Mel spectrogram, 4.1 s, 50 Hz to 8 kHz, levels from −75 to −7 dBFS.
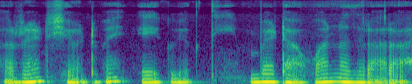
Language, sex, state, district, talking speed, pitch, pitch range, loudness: Hindi, male, Himachal Pradesh, Shimla, 145 wpm, 130 Hz, 125-140 Hz, -16 LUFS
